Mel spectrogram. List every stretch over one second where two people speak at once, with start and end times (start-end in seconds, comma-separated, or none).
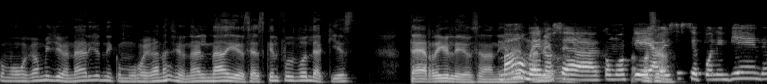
5.0-6.8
